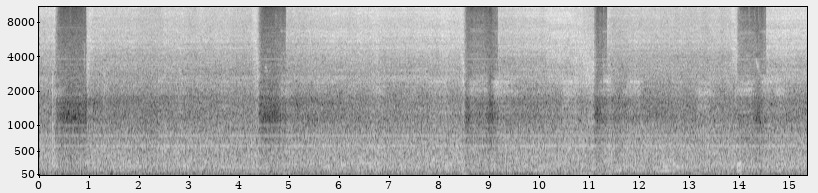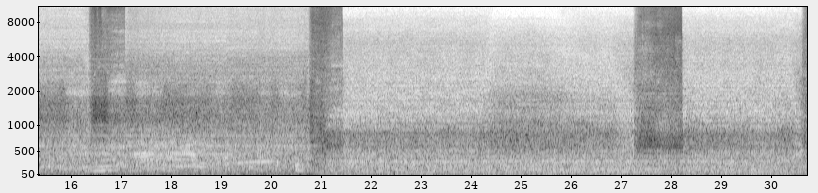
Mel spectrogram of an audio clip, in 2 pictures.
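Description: Hiss of air from a GSI Creos PS.770 gravity-feed airbrush spraying paint in passes close to the canvas. It stops briefly about eight times as the trigger is let off, and is louder for the last third.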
